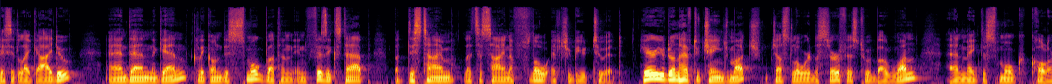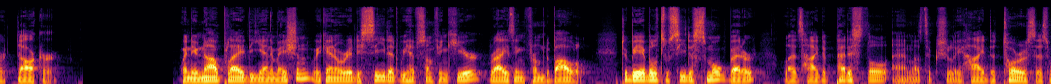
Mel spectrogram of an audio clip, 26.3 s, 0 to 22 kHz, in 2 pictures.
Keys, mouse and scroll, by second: 0.8 s, 1.4 click, 1.5 g, 2.3 click, 3.8 click, 5.4 click, 10.3 KP_Enter, 10.9 click, 13.5 drag, 14.3 click, 23.9-24.6 scroll up 1, 24.6 click, 26.0 click.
